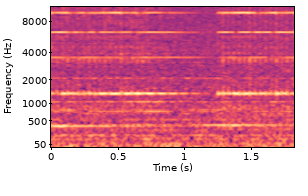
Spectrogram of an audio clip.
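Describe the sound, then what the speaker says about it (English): A telephone rings steadily in The Stanley Parable video game, an electronic tone held at an even level with a brief drop before it resumes, alone and fairly clear. "Está el teléfono sonando"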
